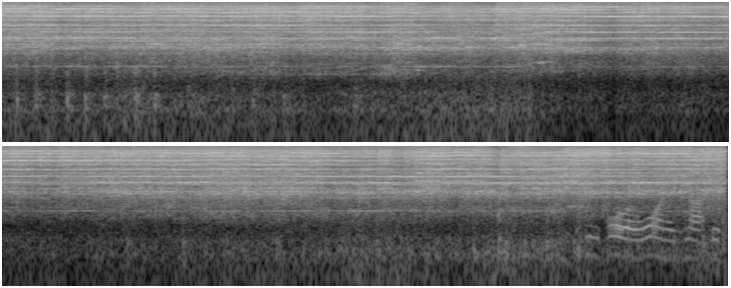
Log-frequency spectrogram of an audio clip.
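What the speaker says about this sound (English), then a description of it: "that wheel squeal makes it almost impossible to hear what's going on with the scanner" A long CSX freight train rolls through a rail terminal on a line, its wheels squealing in sustained high-pitched tones throughout over a steady rumble of moving cars, loud and close, with a rising screech near the end.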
